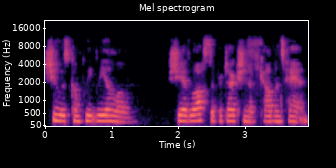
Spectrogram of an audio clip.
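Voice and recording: The clip is reading aloud in a natural voice, set against a quiet background.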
